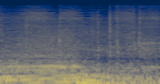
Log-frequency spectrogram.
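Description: Low engine rumble, like a motor vehicle, swelling about a second in and then easing off, with a few faint keyboard key presses.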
